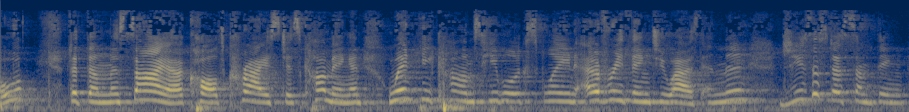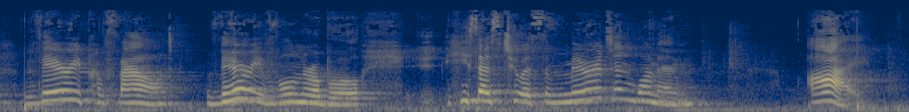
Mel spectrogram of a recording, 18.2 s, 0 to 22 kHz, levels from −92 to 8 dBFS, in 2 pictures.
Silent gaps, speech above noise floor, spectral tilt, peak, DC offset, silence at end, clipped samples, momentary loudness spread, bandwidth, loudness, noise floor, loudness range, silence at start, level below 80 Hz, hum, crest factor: none; 28 dB; -5 dB/octave; -4 dBFS; under 0.1%; 0 s; under 0.1%; 17 LU; 16 kHz; -25 LUFS; -53 dBFS; 8 LU; 0 s; -44 dBFS; none; 20 dB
